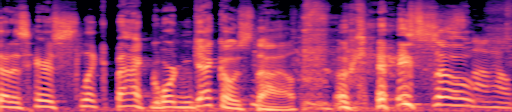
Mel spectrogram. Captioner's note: laugh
